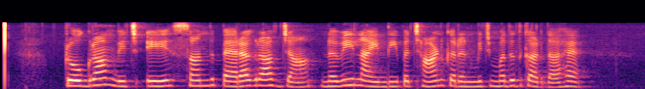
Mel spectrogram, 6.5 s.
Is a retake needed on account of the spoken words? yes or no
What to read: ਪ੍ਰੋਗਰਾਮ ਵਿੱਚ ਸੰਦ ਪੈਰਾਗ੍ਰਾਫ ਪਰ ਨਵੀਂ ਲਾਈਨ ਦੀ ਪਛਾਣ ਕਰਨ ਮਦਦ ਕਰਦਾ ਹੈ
yes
